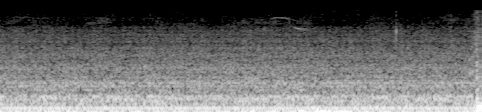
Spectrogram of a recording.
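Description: Steady low hum with a faint even hiss: background room tone, with no distinct events.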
